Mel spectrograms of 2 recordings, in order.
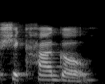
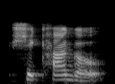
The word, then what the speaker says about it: Chicago: This is pronounced as Chicago. Say it, Chicago.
